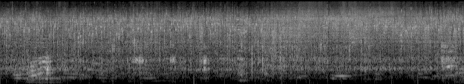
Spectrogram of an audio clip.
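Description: Continuous crackling sizzle of salmon steak searing in a hot pan, steady and fairly close, with faint scraping clicks and no speech.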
